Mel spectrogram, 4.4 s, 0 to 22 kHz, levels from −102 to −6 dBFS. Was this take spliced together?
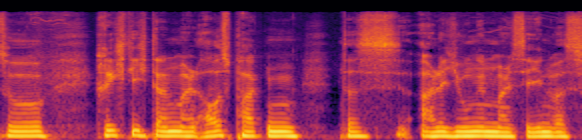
no; 0 cuts

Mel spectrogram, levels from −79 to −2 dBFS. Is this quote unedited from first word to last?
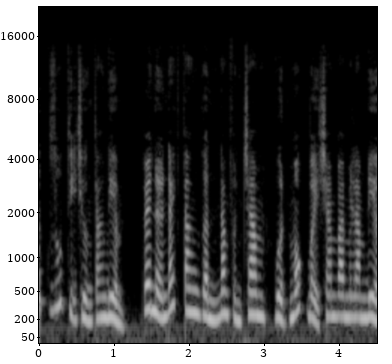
yes; 0 cuts

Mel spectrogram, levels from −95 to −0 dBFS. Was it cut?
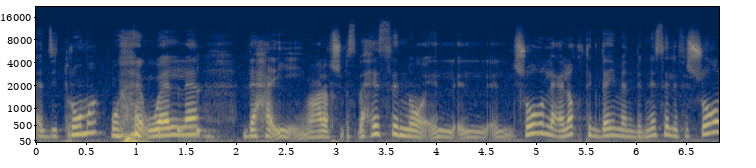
no; 0 cuts

